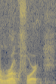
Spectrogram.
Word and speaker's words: Roquefort: I'm going to blame Das Racist, the rap duo, for my mispronunciation of Roquefort because they use that in, or Roquefort, because they use that in a slant rhyme to rhyme it with the type of shoe, Roquefort's.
